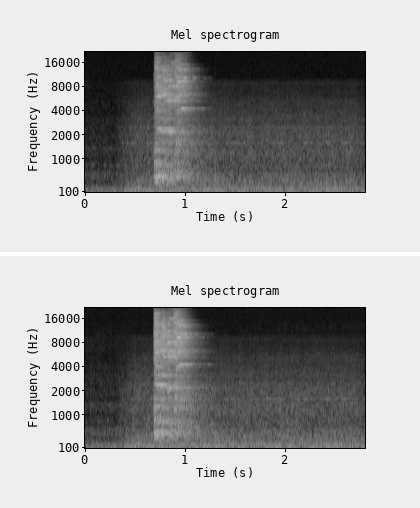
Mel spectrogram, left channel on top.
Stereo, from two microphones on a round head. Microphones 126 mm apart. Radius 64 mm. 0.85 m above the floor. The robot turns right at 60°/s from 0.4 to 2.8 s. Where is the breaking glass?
60° right (ahead or behind), 1.4 m; by 1.0 s 80° right, 1.4 m.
